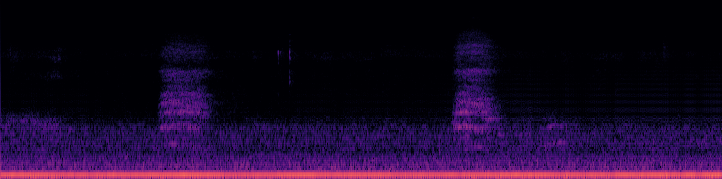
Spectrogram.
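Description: A bird calling twice, about three seconds apart, over a steady low hum.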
